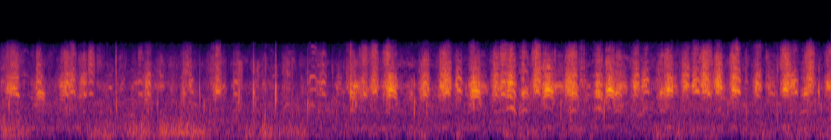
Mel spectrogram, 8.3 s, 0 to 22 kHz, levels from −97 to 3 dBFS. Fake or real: real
